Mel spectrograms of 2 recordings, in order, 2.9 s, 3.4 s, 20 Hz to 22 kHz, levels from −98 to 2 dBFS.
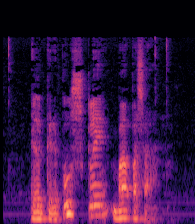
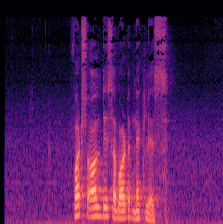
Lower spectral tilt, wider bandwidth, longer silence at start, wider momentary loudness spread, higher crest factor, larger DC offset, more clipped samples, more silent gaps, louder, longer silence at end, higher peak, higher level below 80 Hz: about the same, -6 dB/octave vs -6.5 dB/octave; second, 11.5 kHz vs 16.5 kHz; second, 0.45 s vs 1.1 s; about the same, 13 LU vs 13 LU; about the same, 20 dB vs 20 dB; neither; neither; neither; second, -25 LUFS vs -18 LUFS; second, 0.6 s vs 0.85 s; second, -6 dBFS vs 0 dBFS; second, -60 dBFS vs -50 dBFS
